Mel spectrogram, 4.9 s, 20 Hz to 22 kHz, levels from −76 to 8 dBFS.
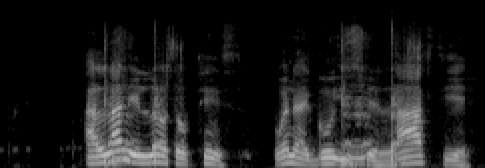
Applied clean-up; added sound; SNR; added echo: neural mask model RNNoise.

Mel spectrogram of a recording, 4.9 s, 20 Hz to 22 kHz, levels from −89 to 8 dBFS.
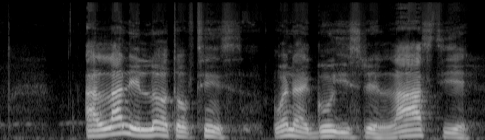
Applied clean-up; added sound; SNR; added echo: none; none; none; none.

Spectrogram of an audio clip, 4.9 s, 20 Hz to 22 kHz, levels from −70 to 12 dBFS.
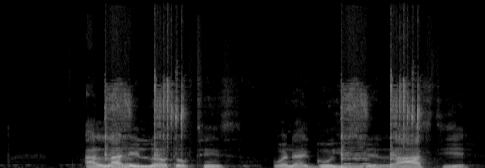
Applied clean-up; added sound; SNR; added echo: none; Fart; 6 dB; none.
